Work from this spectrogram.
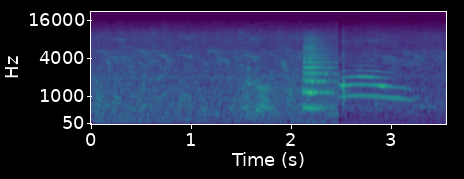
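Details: White cat giving a single meow: a brief rich harmonic burst, then a drawn-out tone sliding gently downward, over faint steady background noise.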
